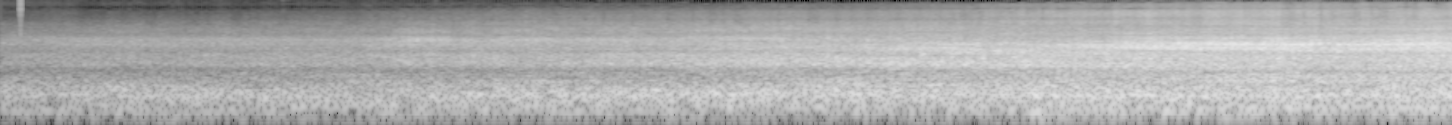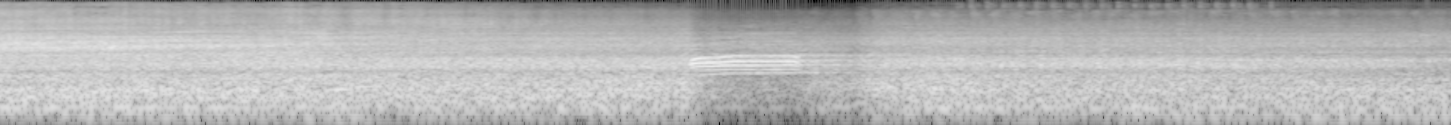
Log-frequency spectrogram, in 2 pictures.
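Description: Steam-hauled heritage train passing over a rail bridge: a steady rumble and wheel clatter that builds to a peak around the middle. About three-quarters of the way through comes a short chord-like warning blast lasting about a second.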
